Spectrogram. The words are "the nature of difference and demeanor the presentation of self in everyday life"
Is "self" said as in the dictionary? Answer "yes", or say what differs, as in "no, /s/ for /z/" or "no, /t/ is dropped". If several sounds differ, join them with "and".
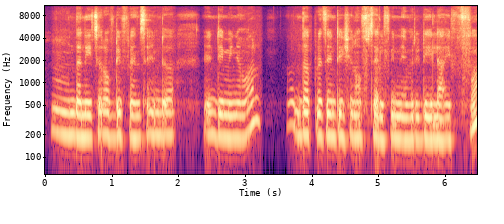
yes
